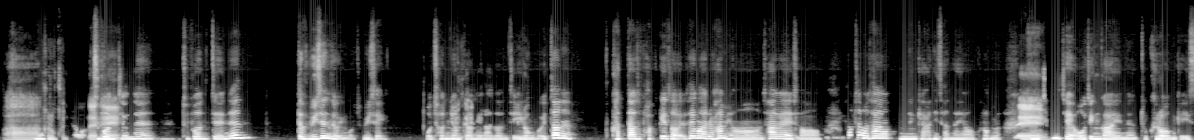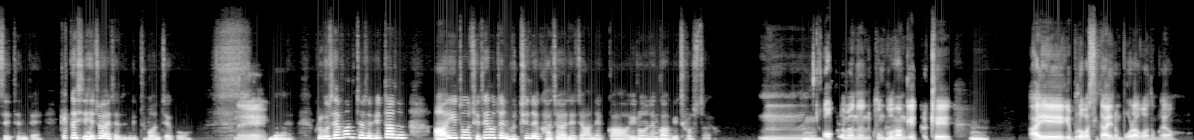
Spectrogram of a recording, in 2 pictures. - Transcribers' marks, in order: distorted speech; other background noise; tapping
- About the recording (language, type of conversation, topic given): Korean, advice, 상대에게 상처를 주지 않으면서 비판을 어떻게 전하면 좋을까요?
